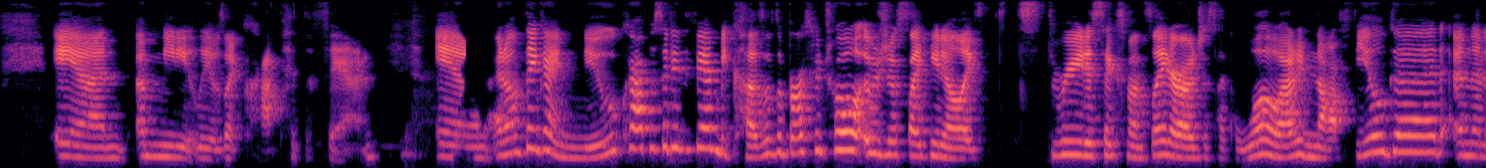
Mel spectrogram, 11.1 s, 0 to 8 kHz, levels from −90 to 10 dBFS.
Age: 10-29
